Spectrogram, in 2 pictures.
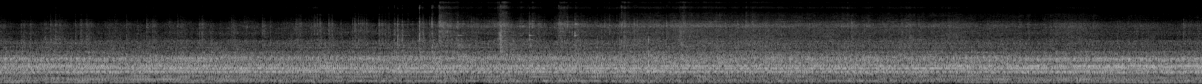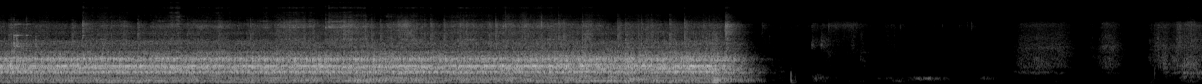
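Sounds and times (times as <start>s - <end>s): meat grinder motor running: 0.0s - 19.6s.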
